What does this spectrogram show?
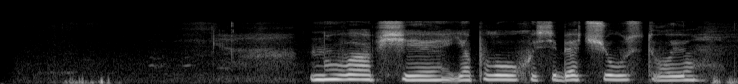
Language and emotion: Russian, sad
